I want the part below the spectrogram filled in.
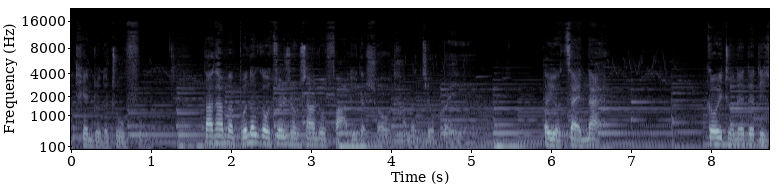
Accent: China; 无论是以色列人，无论是我们中国人，还是我们基督徒，我们都要做一个合神心意的人

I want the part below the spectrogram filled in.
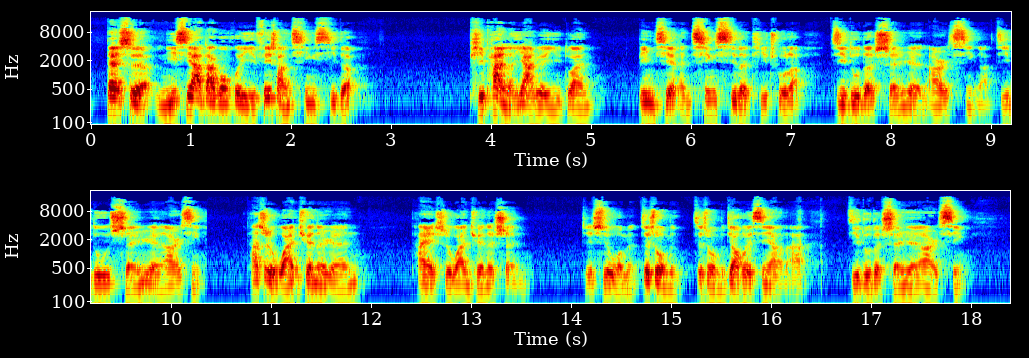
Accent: China; 我们中国人比较熟悉的，中国教育比较熟悉的

